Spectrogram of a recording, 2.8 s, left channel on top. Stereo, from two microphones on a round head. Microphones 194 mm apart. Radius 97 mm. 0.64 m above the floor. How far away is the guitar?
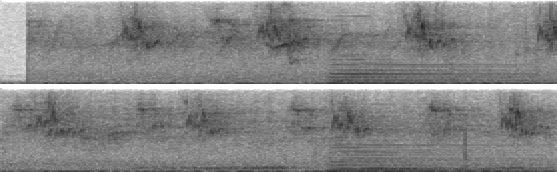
About 2.5 m.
